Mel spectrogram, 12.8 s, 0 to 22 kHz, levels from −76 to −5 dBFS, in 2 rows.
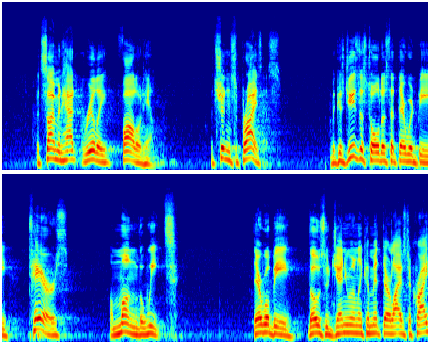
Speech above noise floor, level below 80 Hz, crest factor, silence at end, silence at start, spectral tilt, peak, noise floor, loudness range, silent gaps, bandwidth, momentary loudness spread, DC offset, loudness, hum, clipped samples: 42 dB; -50 dBFS; 18 dB; 0 s; 0.5 s; -5.5 dB/octave; 0 dBFS; -59 dBFS; 3 LU; none; 13 kHz; 11 LU; under 0.1%; -17 LUFS; none; under 0.1%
